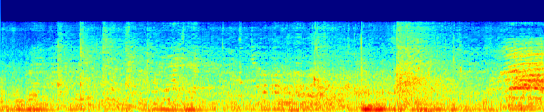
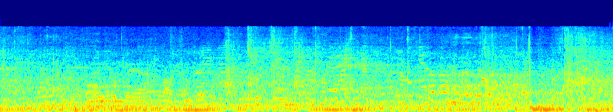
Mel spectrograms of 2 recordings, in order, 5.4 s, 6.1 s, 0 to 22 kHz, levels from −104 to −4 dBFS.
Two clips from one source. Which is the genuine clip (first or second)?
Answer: second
